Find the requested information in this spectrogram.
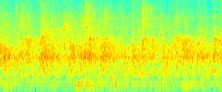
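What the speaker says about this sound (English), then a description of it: "let's give everybody here a round of applause" An audience at a scientific roundtable on reimagining health systems gives a round of applause, a brief, steady burst of many hands clapping in a hall, moderately loud with no talking.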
